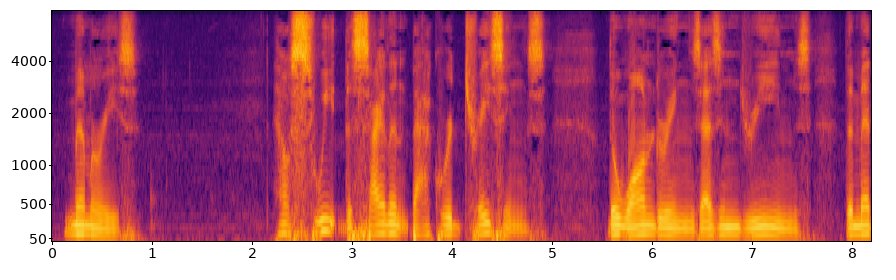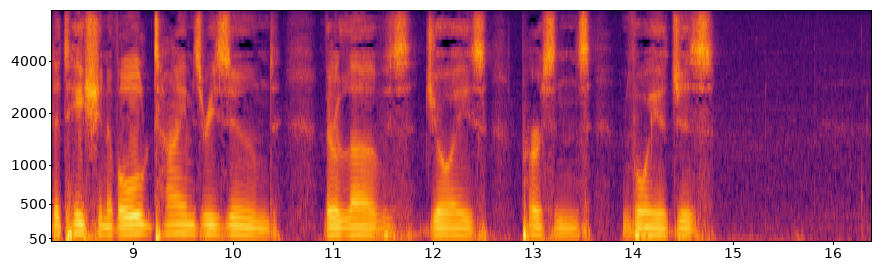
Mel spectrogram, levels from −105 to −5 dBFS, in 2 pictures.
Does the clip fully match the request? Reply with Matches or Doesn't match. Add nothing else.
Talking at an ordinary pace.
Doesn't match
